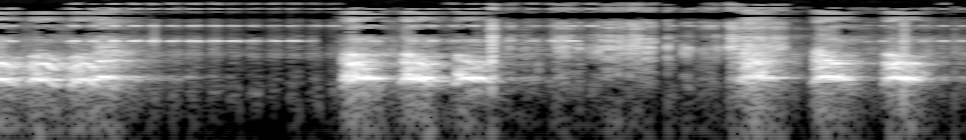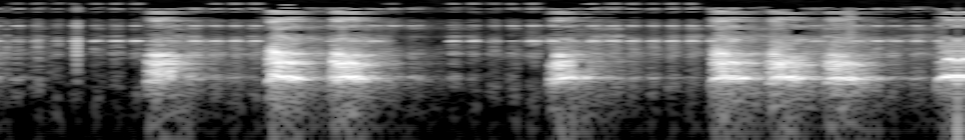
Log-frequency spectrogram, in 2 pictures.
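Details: Dog barking in short bursts of two to four sharp barks, with pauses of about a second between groups, sounding fairly bright and mid-pitched.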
